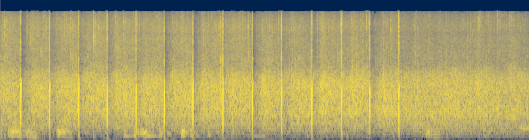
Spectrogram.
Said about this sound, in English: There's an awful amount of work that goes into preparing, and you get to do two songs and then you're gone. Now, that's we should applaud them and say thank you.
